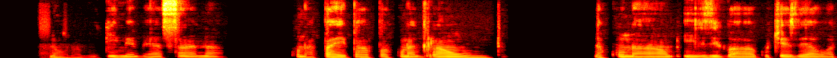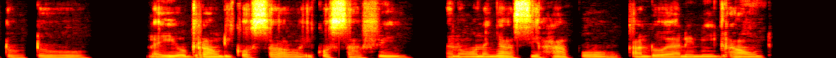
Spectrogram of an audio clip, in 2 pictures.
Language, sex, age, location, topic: Swahili, male, 25-35, Wajir, education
